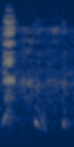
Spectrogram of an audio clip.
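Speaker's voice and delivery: a short, quiet sob trailing off; soft sob. Acted. Shreya sobbing softly in front of her sisters-in-law. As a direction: let a small sob fall away. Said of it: "કેમ રડો છો?".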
